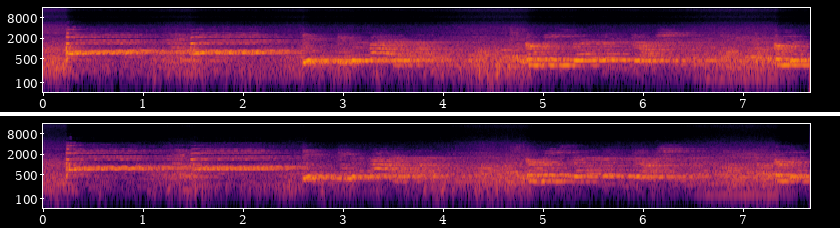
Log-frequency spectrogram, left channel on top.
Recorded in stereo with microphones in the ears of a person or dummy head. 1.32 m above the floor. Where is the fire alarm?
30° left (ahead or behind), 6.5 m.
